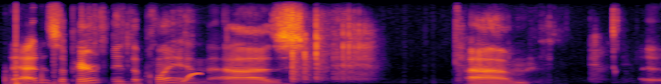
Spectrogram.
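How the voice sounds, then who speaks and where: A man narrating a tabletop game as game master, unhurried and filled with "uh"s, over an online voice call. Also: medium pitch, big pitch swings, gravelly, background noise. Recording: muffled lo-fi online voice chat.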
